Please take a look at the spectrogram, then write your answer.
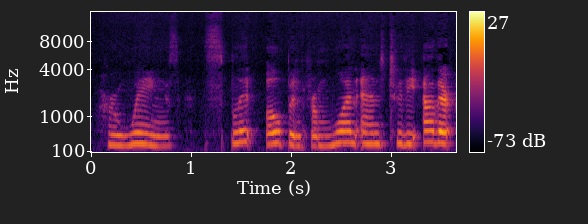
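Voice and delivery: ordinary delivery, nothing marked

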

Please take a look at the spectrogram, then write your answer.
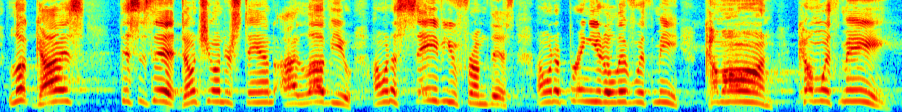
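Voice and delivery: high, loud, earnest begging shout; pleading yell. Pretend. Speaker to maggots showing his drawing, high loud pleading yell. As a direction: plead at full voice for them to come. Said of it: "no matter how loud you yell".

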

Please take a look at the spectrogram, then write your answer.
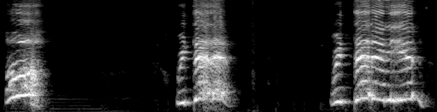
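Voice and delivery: high, whooping shout; elated cheer. Real, not acted. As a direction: cry out in real triumph. Celebrating a narrow win.

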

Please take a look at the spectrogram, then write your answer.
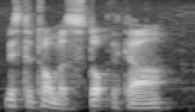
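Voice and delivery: ordinary delivery, nothing marked

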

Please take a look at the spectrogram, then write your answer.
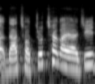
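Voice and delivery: ordinary talk, nothing marked

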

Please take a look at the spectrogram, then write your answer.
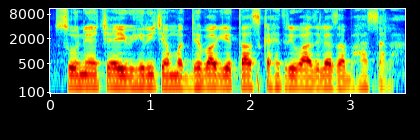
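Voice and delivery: usual speaking voice

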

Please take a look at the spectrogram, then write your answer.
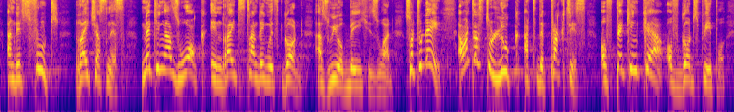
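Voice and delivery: normal talking voice

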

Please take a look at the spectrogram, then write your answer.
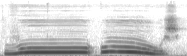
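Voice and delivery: "ву-, уш" with a long held У; розтягнутий звук у. Shown as a demonstration. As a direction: stretch the У in "ву-, уш". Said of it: "Який у нас звук у?". (протяжне У у "ву-, уш")

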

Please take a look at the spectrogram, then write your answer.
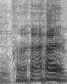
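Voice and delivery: loud real laugh; burst of laughter. Real, not acted. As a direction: crack up at the player. Laughing at player. (kahkaha atarak gülme)

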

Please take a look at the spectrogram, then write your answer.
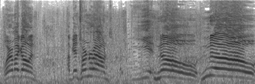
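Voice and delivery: high, loud yells of panic while lost; real panicked yelling. Real, not acted. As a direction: shout in real alarm, voice up high. Panicked escape in the game.

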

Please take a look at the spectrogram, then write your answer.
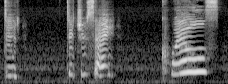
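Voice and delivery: very high, halting mouse squeak; stammered. A narrator's reading. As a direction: stammer it out, pausing in fright. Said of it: "she stammered".

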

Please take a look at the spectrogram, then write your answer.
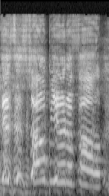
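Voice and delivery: high gushing delight; overjoyed gush. Retold or imitated. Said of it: "And I was like".

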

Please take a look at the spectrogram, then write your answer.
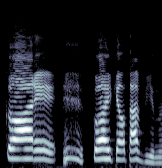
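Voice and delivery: frantic call to run; urgent shout. Real, not acted. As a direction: yell it out, urgent and loud. Urging a teammate to run.

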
